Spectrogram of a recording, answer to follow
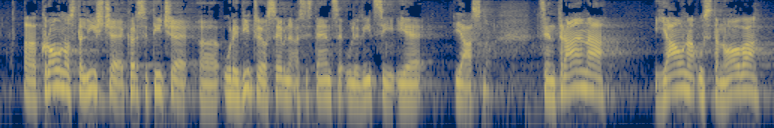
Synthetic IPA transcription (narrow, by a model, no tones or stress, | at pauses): kɾɔwnɔst̪aliːʃt͡ʃɛkaɾsɛt̪iːt͡ʃɛuɾɛd̪it̪ʋɛɔseːbnɛʔasist̪ɛnt̪sɛʔulɛʋiːt̪sijɛ | jaːsnɔt̪sɛnt̪ɾaːlna | jawnaʔust̪anɔːʋa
